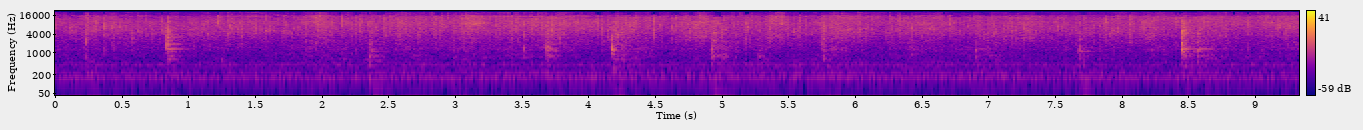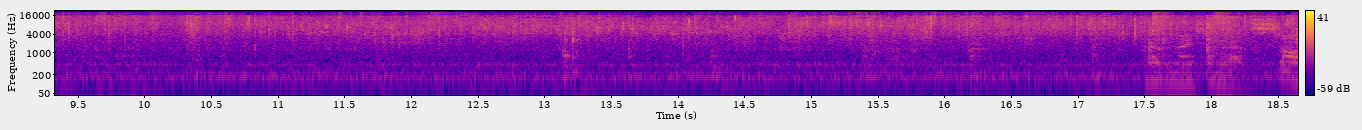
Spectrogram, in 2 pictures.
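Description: Sausage frying in a cast iron pan, a steady close, loud sizzle of spitting grease with occasional sharp pops and utensil scrapes while stirring, making gravy for biscuits.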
